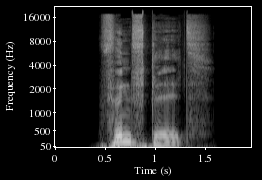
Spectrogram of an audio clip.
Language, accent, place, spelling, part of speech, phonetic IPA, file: German, Germany, Berlin, Fünftels, noun, [ˈfʏnftl̩s], De-Fünftels.ogg
- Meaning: genitive singular of Fünftel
